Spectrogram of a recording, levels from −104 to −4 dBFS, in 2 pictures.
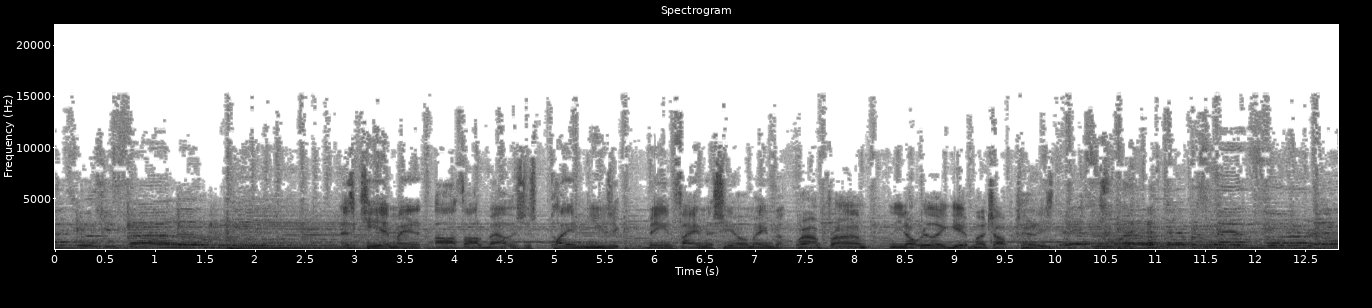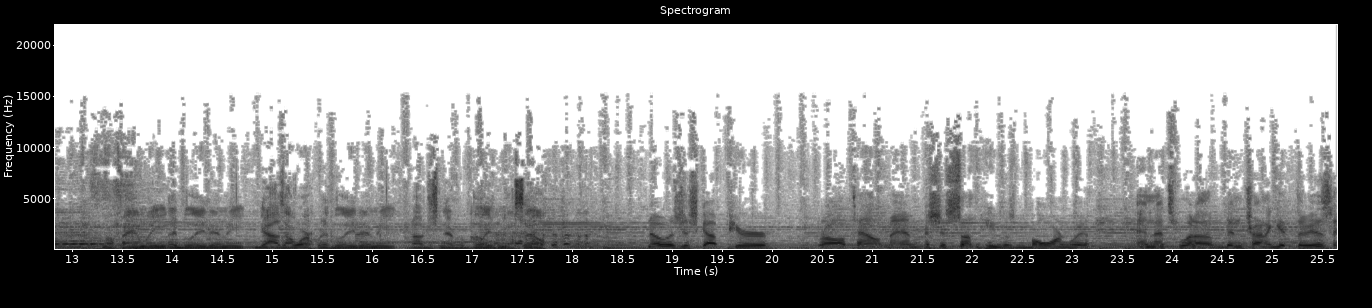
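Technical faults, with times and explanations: No technical faults can be heard anywhere in this clip.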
